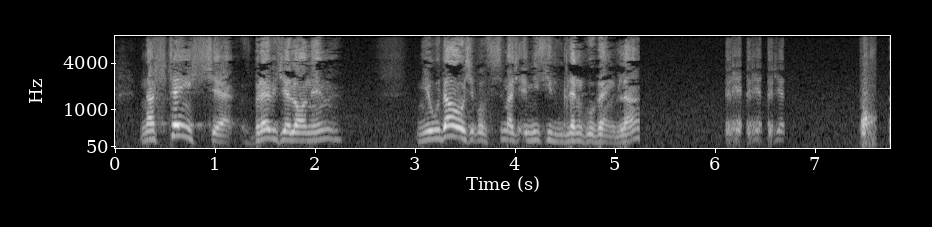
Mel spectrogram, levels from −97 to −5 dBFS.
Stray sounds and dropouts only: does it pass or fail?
fail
